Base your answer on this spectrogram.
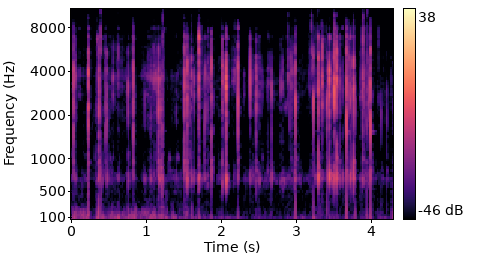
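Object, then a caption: Cluster of small hollow glass balls. Long polished nails tap and scratch across a hand-sized cluster of small hollow smoky glass balls with green glitter leaves and a ribbon. Rapid, bright clicks and light scraping sounds come in quick succession, with a faint ring around 700 Hz. Each tap is sharp and dies away almost instantly.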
